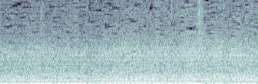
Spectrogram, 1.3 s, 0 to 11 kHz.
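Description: Mercedes GLA 45 AMG with its M133 engine, a steady close-up engine drone with strong low harmonics and a slight rising rev, loud and alone with no talking.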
